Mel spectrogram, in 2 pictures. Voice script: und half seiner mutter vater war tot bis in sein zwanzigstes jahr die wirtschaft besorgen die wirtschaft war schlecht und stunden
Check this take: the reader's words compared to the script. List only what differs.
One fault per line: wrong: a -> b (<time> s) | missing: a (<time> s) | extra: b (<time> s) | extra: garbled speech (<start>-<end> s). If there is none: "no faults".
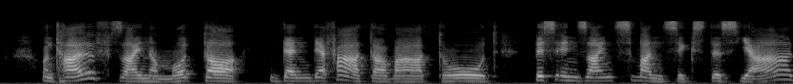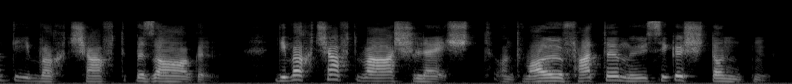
extra: denn der (2.7 s)
extra: wolf hatte müßige (13.2 s)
